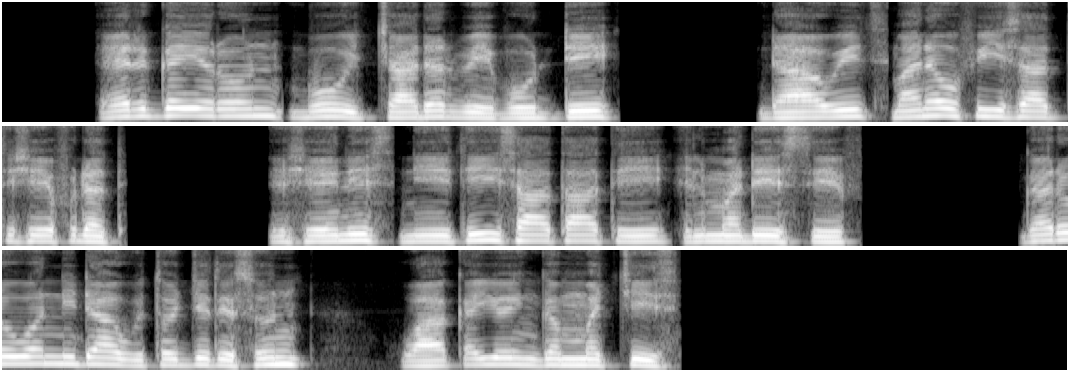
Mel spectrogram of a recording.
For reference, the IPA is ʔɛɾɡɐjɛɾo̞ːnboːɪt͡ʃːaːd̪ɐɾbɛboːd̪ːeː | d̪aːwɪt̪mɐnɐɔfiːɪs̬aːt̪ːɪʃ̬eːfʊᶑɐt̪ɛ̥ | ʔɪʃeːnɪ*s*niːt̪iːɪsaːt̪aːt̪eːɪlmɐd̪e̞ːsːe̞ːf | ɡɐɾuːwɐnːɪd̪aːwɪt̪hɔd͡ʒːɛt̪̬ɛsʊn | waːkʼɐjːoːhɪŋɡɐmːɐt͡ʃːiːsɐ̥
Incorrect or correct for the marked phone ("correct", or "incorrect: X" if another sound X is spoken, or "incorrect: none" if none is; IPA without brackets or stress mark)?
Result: correct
